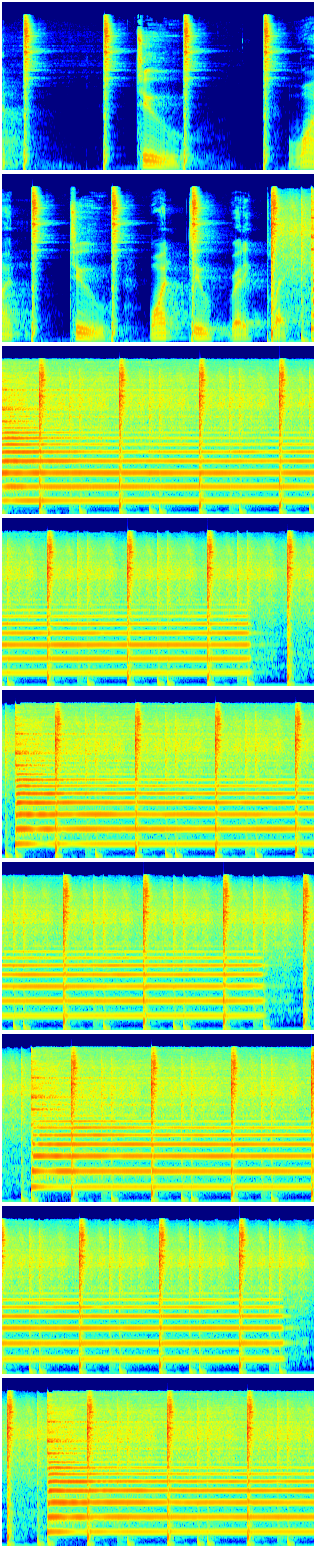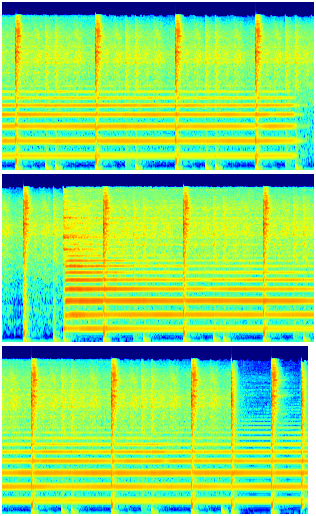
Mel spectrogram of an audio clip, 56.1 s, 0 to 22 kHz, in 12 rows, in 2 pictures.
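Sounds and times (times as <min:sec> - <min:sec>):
held synthesized instrument note: 0:09.3 - 0:17.8, 0:18.9 - 0:27.4, 0:28.5 - 0:37.1, 0:38.1 - 0:44.3, 0:47.7 - 0:53.8.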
